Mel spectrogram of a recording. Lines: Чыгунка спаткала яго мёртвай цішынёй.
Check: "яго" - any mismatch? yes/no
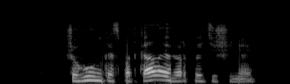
yes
